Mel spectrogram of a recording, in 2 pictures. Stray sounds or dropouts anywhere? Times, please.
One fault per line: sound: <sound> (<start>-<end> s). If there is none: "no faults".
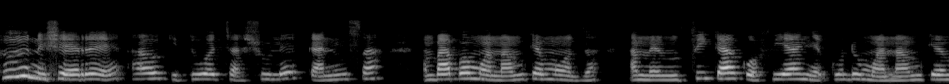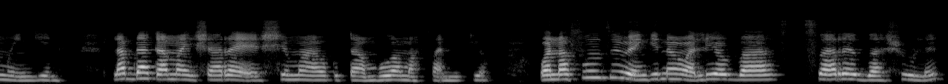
no faults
